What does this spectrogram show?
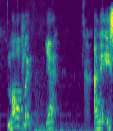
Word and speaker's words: Magdalen: Now it's Magdalen, yeah, Yeah. and it is spelt Magdalene, as in Mary Magdalene.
